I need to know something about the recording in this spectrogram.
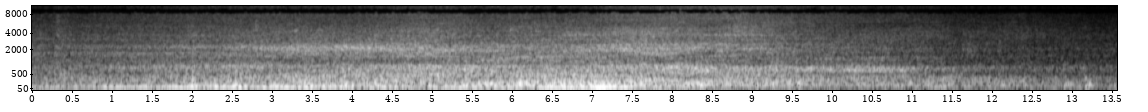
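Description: A diesel train rumbles past close by and fades into the distance.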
